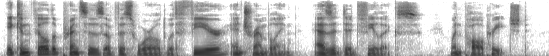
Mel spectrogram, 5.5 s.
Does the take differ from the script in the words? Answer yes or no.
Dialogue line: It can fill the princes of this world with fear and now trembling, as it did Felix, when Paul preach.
yes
